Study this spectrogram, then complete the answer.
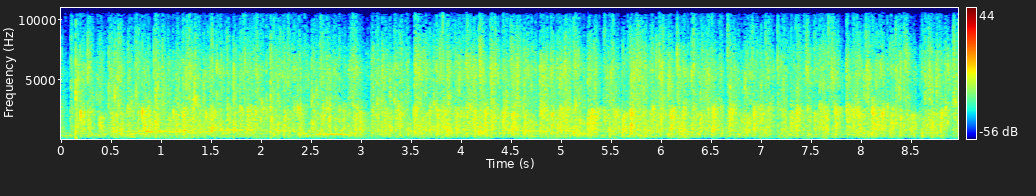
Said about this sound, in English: He's here? Yeah, he's down there. Stand up. Let's give a big round of applause for this Saint Kitanero.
